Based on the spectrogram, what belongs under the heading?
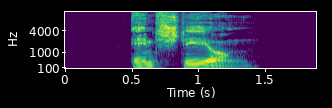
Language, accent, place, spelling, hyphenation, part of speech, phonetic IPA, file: German, Germany, Berlin, Entstehung, Ent‧ste‧hung, noun, [ʔɛntˈʃteːʊŋ], De-Entstehung.ogg
- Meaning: 1. creation 2. origin 3. development 4. formation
